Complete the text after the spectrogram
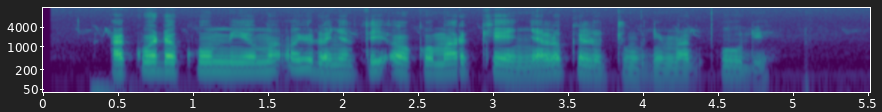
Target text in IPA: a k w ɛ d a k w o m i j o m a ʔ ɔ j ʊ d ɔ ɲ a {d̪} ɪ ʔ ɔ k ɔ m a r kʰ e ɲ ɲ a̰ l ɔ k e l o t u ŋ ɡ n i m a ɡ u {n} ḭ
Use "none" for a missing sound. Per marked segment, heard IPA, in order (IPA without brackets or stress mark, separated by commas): t̪, d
